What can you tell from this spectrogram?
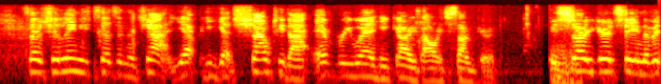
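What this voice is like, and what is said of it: Usual voice. Nothing is said of it.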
